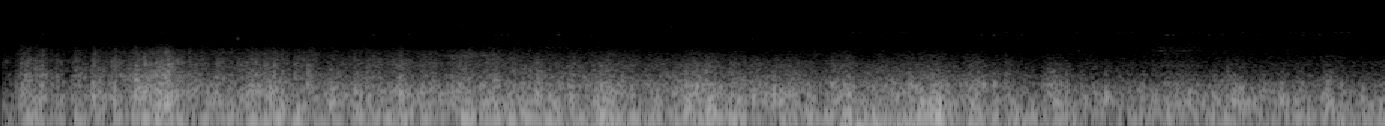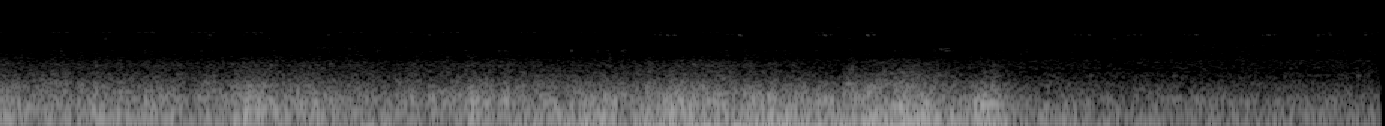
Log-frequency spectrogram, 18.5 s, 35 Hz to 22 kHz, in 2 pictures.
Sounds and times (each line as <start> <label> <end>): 0.0 Thunder Long 16.3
